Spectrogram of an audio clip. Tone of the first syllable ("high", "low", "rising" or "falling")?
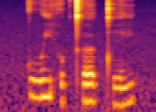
high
